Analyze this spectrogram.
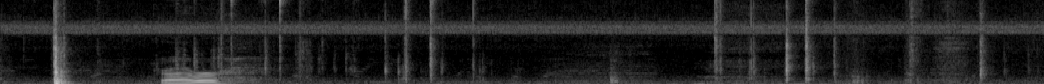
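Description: A few sharp clicks and taps of hand tools being handled, the loudest about half a second in, with smaller ones scattered through the rest. A steady high-pitched insect drone, cicadas or crickets, runs underneath. The cordless impact driver is not run.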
